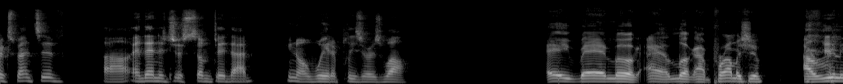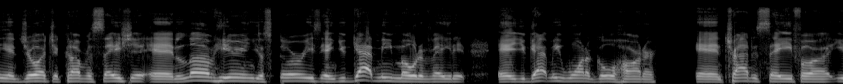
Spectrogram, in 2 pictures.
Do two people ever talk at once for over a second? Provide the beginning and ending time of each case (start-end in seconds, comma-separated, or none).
none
